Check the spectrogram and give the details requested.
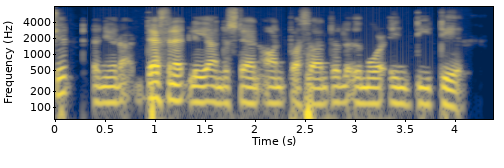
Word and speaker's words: en passant: that is what a fiango is first the pronunciation of this term on pant again it is French in origin and it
